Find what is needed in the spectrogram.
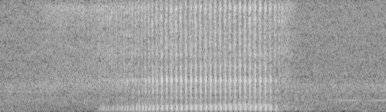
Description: Snoring Shar Pei puppy - Sugar!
